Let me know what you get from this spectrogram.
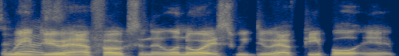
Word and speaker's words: Illinois: But a couple of months ago, we talked about the super mayor, Tiffany Henyard from Dalton, Illinois, because you got to pronounce the S at the end of Illinois.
